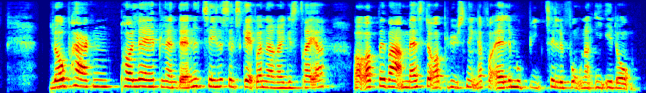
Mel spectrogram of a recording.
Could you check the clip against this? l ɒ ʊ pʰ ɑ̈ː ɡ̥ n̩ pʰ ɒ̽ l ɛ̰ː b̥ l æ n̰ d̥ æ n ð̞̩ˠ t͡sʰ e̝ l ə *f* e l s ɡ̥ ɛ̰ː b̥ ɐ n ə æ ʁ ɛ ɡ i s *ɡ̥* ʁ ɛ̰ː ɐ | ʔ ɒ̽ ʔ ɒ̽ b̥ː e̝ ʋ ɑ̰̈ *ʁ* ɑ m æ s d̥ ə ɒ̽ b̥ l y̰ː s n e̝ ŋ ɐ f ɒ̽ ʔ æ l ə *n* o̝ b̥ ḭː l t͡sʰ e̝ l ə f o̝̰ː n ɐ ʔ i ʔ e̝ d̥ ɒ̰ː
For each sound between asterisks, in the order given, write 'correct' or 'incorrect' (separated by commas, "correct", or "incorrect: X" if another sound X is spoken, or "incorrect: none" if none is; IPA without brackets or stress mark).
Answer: incorrect: s, incorrect: d̥, incorrect: none, incorrect: m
